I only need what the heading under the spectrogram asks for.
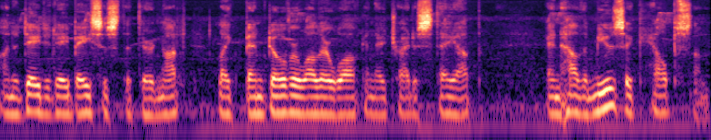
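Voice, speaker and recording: Somewhat breathy, a man with an American accent speaks at a fairly low pitch. His pace is fairly quick. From San Francisco. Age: 80s+. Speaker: army veteran, tango dancer. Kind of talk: interview answer. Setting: outdoors.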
